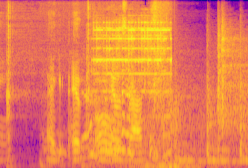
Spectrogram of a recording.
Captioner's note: bell rings; percussive music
